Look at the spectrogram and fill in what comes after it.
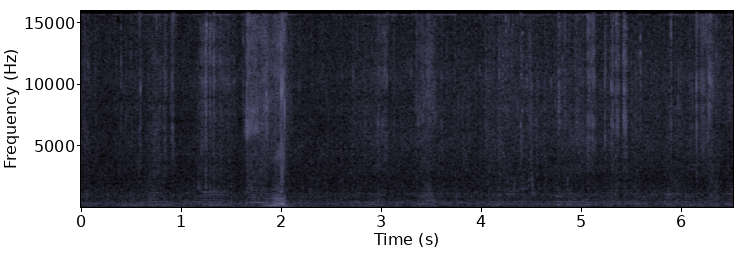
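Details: Inside an open beehive on a sunny day, worker honey bees moving about: continuous droning hum, with one louder buzz swelling briefly near the two-second mark over a little wind noise.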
